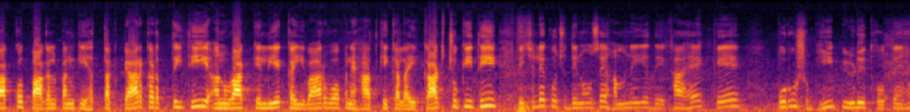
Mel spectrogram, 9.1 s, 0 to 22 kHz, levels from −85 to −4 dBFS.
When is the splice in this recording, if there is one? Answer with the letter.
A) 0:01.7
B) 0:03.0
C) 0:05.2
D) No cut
C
